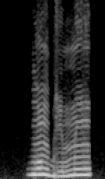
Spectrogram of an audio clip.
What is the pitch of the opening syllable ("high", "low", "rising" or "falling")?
high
